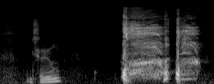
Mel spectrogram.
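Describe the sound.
Coughing from lingering chest congestion: a short, voiced throat sound, then two harsh, rough coughs in quick succession, loud and alone.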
